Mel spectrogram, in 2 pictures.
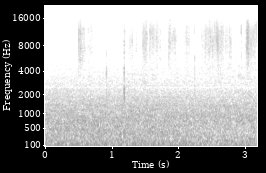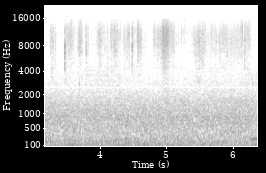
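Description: Scattered soft footsteps of people, dog and sheep on grass and dry leaves, over a steady low outdoor background noise.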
